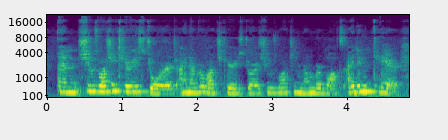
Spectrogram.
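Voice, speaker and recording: Talking at a very fast pace, a woman with a fairly high pitch and fairly even intonation is heard amid noticeable background noise and audible room echo. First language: Russian. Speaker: podcast co-host. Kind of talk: casual chat.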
